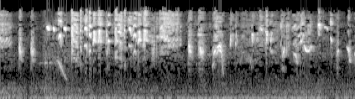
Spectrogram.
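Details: Full song of an oriental magpie-robin, dense and varied, mixing downslurred whistles, fast twittering trills, harsh squawky notes and sharp clicks, delivered almost without pause over faint low hum.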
